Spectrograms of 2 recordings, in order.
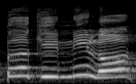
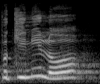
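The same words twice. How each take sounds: First: The voice is at its highest and loudest. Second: The voice is raised higher and louder. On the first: The speaker has become angry. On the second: Patience is starting to run out.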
